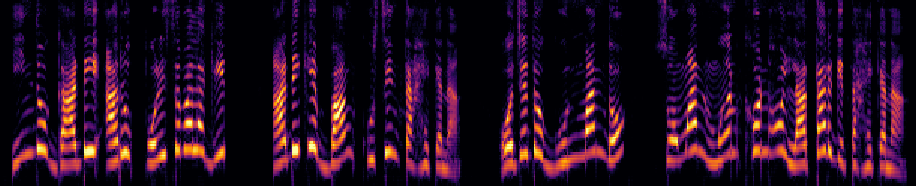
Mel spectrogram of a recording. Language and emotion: Santali, angry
